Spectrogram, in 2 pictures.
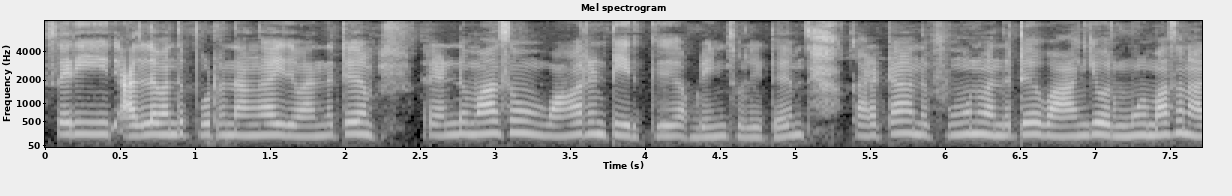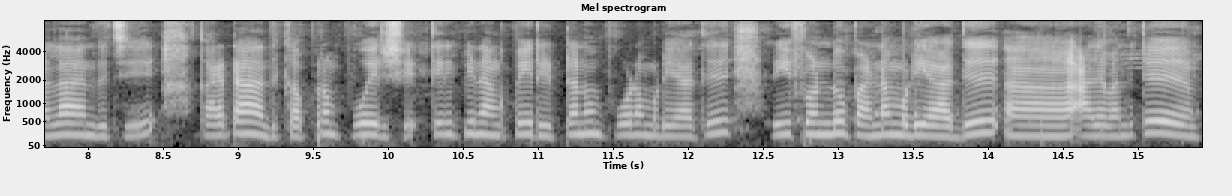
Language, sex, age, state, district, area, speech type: Tamil, female, 30-45, Tamil Nadu, Pudukkottai, urban, spontaneous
